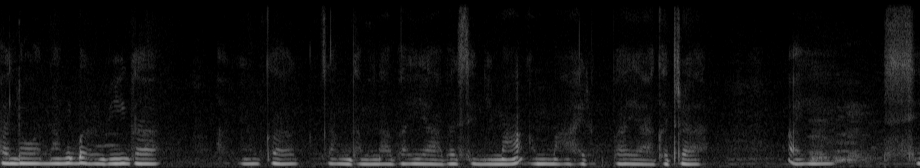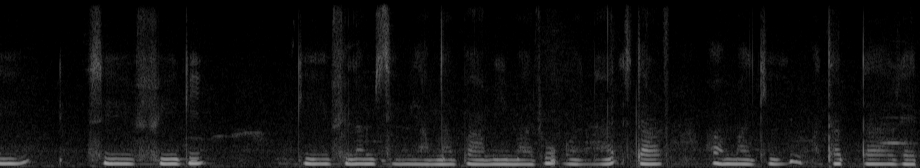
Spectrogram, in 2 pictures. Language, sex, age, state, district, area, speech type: Manipuri, female, 18-30, Manipur, Churachandpur, urban, read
